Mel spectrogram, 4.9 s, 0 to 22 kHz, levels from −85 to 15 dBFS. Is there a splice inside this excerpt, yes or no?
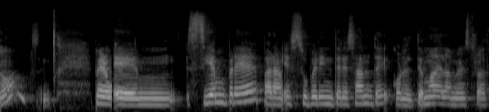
yes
